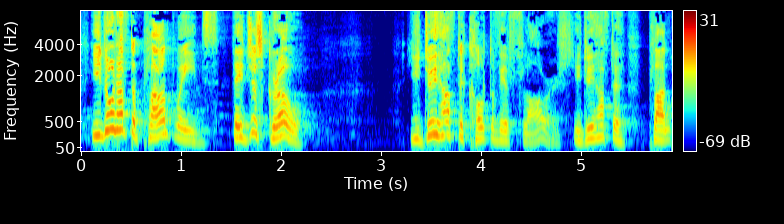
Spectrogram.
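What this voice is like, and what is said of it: Posh-sounding, unusual accent. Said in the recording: “I keep sounding posh. People said to me recently, you've got a weird accent when I say flowers”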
